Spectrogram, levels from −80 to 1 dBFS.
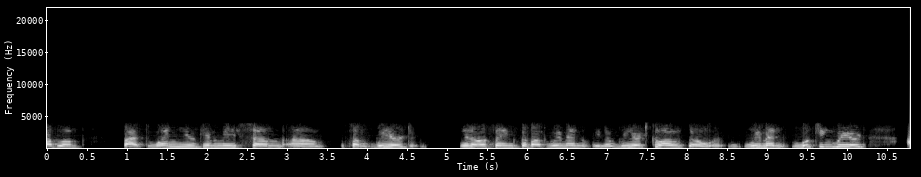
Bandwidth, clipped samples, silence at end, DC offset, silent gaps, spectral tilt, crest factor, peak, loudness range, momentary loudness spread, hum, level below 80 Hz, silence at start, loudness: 3.9 kHz; under 0.1%; 0.55 s; under 0.1%; none; -4.5 dB/octave; 16 dB; -4 dBFS; 2 LU; 8 LU; none; -70 dBFS; 0 s; -20 LUFS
